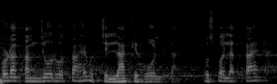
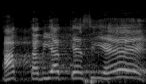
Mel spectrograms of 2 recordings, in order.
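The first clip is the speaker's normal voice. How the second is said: slow, much higher, much louder; shouted question; 11 semitones higher, 13 dB louder, slower than usual. Acted. Deaf visitor shouting a question to the bedridden patient. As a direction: yell it to someone you can't hear. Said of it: "अब इसने पूछ लिया".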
